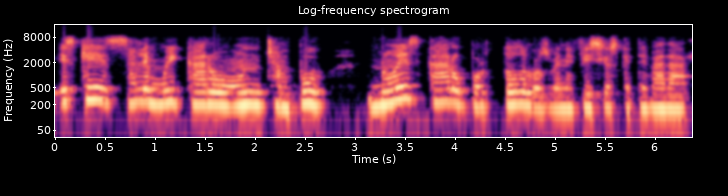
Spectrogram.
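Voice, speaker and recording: Woman, informal health talk, coaxing, checks in with listeners, warm mellow voice, slightly muffled recording. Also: mid-range voice. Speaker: wellness product presenter.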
